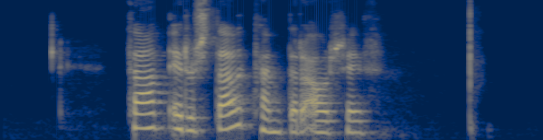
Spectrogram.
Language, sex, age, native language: Icelandic, female, 30-39, Icelandic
